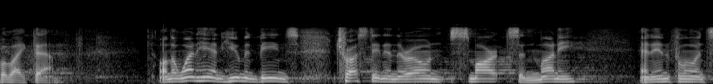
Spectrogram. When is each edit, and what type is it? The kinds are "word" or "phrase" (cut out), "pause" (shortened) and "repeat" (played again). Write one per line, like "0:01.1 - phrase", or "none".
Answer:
none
